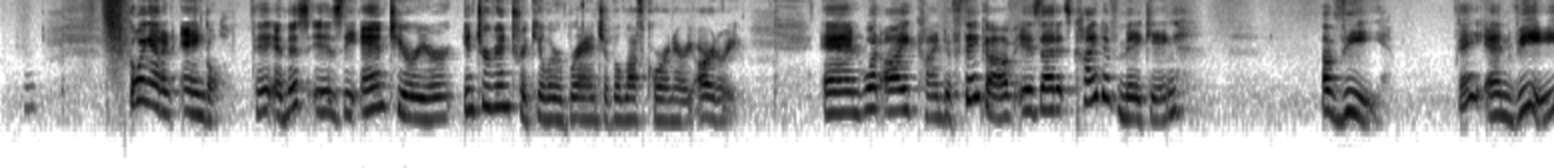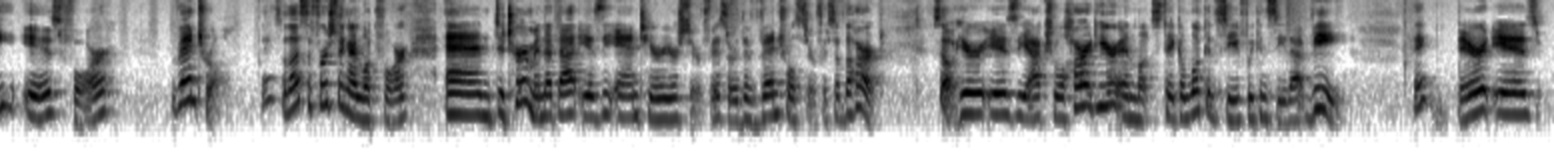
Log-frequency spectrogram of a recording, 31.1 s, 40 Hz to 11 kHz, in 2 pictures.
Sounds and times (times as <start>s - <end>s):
Speech: 1.3s - 7.4s, 8.2s - 12.0s, 13.2s - 14.0s, 14.6s - 29.0s, 29.6s - 31.0s.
